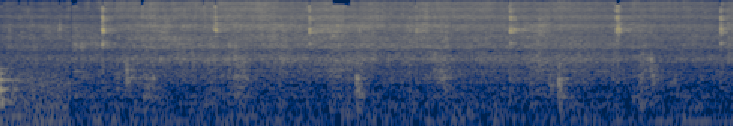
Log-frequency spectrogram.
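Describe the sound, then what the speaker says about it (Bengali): Bitter gourd and potato curry stir-fried in a pan gives a steady sizzle with irregular scrapes and knocks of the spatula, a few sharper clinks standing out every second or so. "বেশ কিছুক্ষণ ধরে সবজিকে ঢেকে দিয়েছি এবার কষে নেব"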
